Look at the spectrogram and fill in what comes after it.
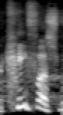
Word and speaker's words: Cephas: I am of Cephas, or Cephas would be the pronunciation.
